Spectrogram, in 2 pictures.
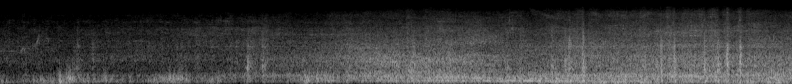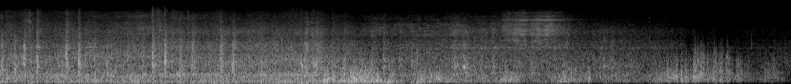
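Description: KuMoYa 443 series two-car electric inspection train passing, its wheels clicking over the rail joints. The sound builds as it approaches, is loudest as the cars go by, then fades as it draws away.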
